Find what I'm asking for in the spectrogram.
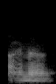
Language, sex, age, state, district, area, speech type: Kashmiri, male, 45-60, Jammu and Kashmir, Budgam, urban, conversation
